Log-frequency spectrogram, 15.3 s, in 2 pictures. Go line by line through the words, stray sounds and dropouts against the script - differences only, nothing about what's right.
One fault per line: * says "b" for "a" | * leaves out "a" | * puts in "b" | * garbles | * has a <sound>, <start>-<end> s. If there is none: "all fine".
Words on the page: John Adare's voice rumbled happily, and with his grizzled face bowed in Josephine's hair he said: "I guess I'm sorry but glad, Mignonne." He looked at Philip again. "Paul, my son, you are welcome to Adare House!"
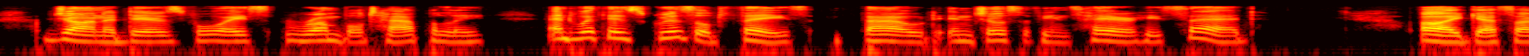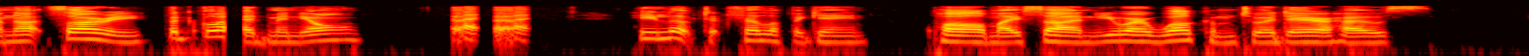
* puts in "not"
* has a dropout, 8.8-8.9 s
* has a laugh, 9.9-10.3 s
